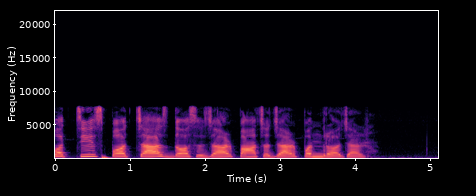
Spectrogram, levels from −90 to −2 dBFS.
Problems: none marked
